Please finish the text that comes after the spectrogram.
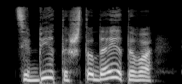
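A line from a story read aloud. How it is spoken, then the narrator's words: Angrily cutting herself off. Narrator (Russian): сердито оборвала себя Джад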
